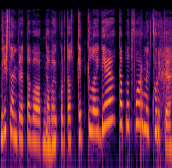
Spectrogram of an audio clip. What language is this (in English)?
Lithuanian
